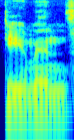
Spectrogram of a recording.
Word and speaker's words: daemon: I actually did not know that demons and daemons were different. I figured that was just a stylistic choice. Yeah, I think it's like, well, first of all, you pronounce daemons as demon in English, so right.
